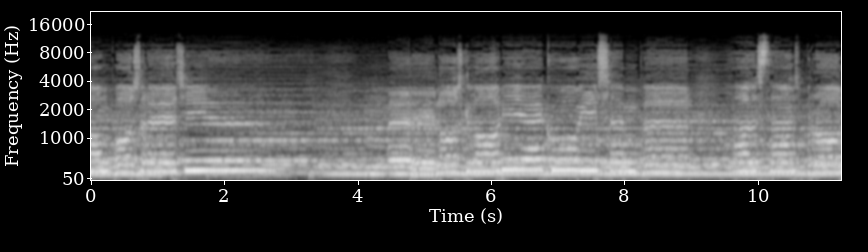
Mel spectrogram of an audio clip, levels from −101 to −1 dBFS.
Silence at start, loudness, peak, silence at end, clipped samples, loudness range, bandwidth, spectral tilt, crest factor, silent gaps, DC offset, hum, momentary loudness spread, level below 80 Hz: 0 s; -16 LUFS; -2 dBFS; 0 s; under 0.1%; 4 LU; 11 kHz; -6 dB/octave; 12 dB; none; under 0.1%; none; 9 LU; -52 dBFS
